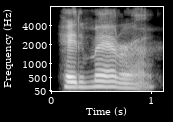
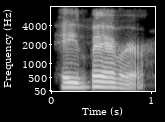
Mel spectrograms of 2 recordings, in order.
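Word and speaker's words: ἡμέρα: And it's pronounced as Hedimera. Hedimera.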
